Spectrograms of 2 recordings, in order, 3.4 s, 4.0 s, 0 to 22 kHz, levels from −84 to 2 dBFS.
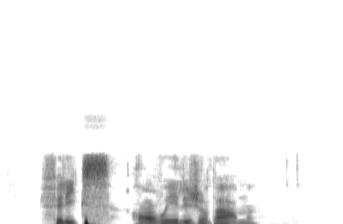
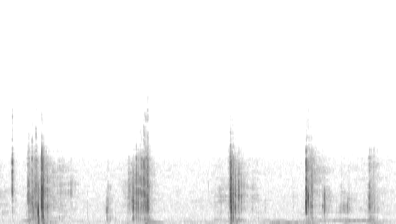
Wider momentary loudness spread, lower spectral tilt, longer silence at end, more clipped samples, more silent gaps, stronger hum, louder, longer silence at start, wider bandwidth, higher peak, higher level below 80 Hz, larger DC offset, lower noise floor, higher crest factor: second, 15 LU vs 24 LU; first, -4 dB/octave vs 0 dB/octave; first, 0.9 s vs 0.2 s; neither; neither; neither; first, -26 LUFS vs -34 LUFS; first, 0.45 s vs 0.25 s; second, 7.2 kHz vs 16 kHz; first, -2 dBFS vs -6 dBFS; first, -44 dBFS vs -82 dBFS; neither; first, -72 dBFS vs -66 dBFS; second, 26 dB vs 34 dB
